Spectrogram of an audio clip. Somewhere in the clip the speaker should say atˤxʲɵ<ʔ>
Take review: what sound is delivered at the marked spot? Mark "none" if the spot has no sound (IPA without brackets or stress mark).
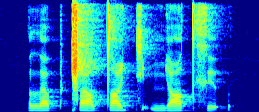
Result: ʔ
